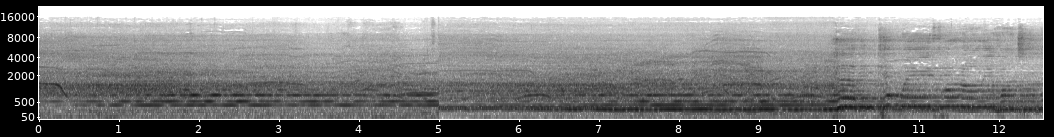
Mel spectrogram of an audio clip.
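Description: Live concert music from the audience floor of an arena: sustained held chords that shift about five seconds in and again about ten seconds in, with the crowd cheering and screaming over them.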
